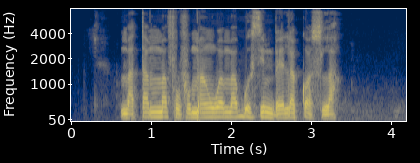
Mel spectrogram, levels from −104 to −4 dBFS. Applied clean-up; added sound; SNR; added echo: neural separator model SepFormer DNS4.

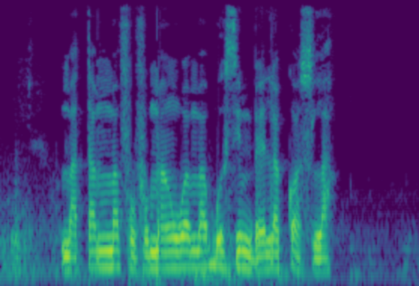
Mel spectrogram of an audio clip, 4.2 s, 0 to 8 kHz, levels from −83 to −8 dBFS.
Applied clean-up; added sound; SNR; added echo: none; Thunder / Rain; 17 dB; none.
